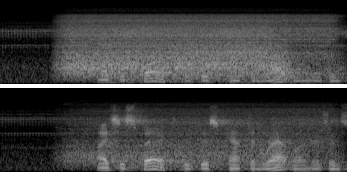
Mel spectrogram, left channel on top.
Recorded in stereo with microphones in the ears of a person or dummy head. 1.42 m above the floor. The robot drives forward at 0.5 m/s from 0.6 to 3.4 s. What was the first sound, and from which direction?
A man speaking, 40° right (ahead or behind).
